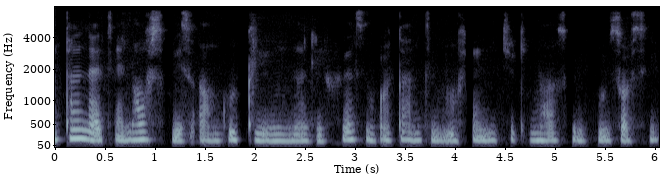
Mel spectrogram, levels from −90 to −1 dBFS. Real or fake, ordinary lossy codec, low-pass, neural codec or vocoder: fake; none; 7.2 kHz; autoencoder, 22.05 kHz, a latent of 192 numbers a frame, VITS, trained on one speaker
